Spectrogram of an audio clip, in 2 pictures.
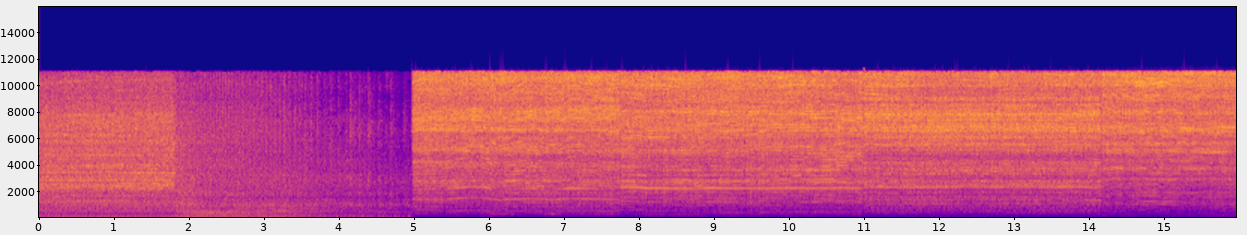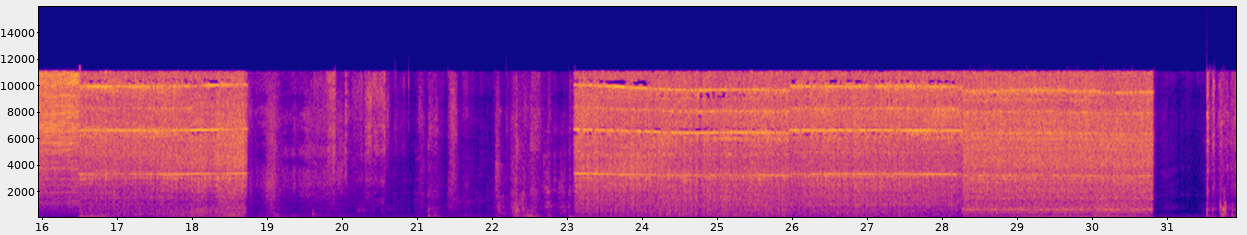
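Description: Table saw and Makita circular saw ripping laminated veneer lumber (LVL). It runs as a series of separate cuts, the sound changing abruptly from one to the next, with a quieter stretch about two-thirds of the way through.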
